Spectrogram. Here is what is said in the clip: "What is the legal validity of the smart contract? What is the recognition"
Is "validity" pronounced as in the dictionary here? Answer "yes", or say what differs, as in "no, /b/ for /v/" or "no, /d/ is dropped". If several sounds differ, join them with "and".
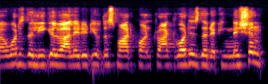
yes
